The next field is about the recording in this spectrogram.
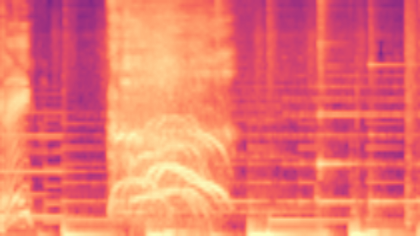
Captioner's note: all gasp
